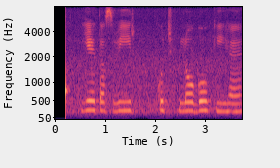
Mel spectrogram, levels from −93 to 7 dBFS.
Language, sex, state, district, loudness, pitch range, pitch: Hindi, female, Haryana, Jhajjar, -21 LUFS, 225-245 Hz, 235 Hz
